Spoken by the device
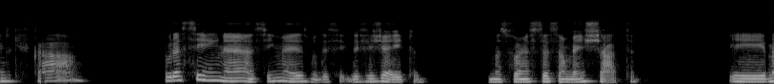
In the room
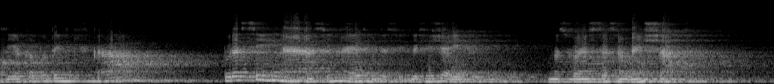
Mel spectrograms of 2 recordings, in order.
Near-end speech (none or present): none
